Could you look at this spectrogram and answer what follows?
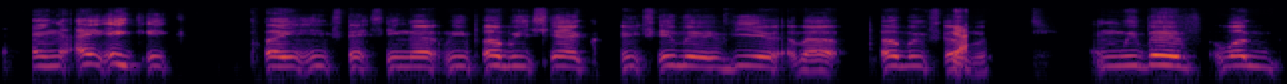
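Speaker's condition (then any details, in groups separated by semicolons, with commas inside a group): Cerebral palsy, spastic and dyskinetic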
